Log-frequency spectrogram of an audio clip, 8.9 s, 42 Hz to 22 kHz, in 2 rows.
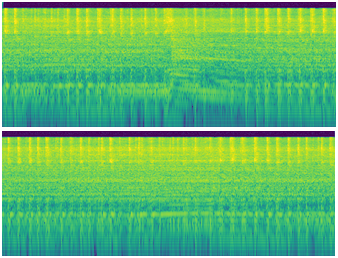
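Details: Yamaha YZ250 two-stroke motocross bike (270cc/250cc), break-in after full engine rebuild (bottom end, transmission, bearings, clutch, power valve); crisp even burble with one quick clean blip, settling to steady idle; normal, healthy.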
